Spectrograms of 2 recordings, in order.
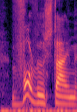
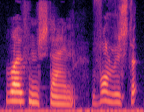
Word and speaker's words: Wolfenstein: graczy a więc pogram sobie troszkę w gierkę Wolfenstein jak to dokładnie się wymawia Wolfenstein Wolfenstein Wolfenstein Wolfenstein Wolfenstein jest to seria gier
